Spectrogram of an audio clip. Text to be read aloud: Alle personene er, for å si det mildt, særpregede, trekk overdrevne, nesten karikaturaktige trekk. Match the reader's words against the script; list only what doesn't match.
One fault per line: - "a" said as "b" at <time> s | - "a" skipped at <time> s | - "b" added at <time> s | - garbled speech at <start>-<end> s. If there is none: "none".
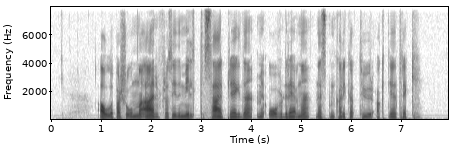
- "trekk" said as "med" at 4.2 s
